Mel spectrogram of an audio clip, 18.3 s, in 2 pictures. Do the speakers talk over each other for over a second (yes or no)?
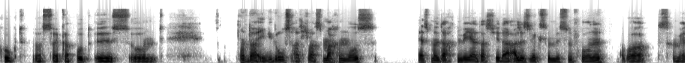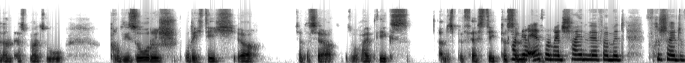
no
